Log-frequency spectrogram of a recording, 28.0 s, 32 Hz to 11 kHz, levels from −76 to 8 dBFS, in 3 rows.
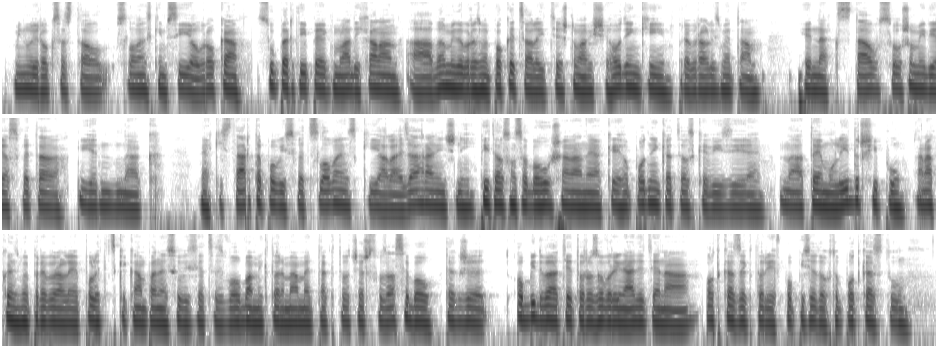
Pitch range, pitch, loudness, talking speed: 115-125 Hz, 120 Hz, -23 LUFS, 165 wpm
